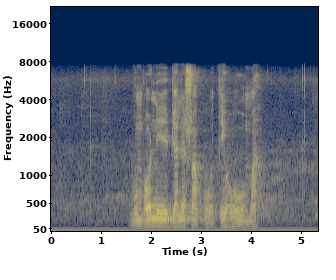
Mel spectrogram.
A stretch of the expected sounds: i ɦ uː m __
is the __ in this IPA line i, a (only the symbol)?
a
